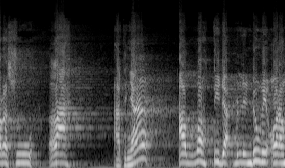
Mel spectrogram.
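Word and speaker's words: رَسُولُهُ: Annallaha bari'um minal musyrikin wa rasulih. Sesungguhnya Allah tidak melindungi orang musyrik dan tidak melindungi Rasulnya. Salah. Yang benar bacanya annallaha bari'um minal musyrikin wa rasulah, artinya Allah tidak melindungi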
